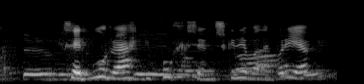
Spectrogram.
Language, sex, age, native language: Icelandic, male, 11, Icelandic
